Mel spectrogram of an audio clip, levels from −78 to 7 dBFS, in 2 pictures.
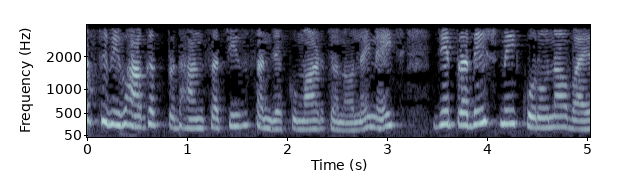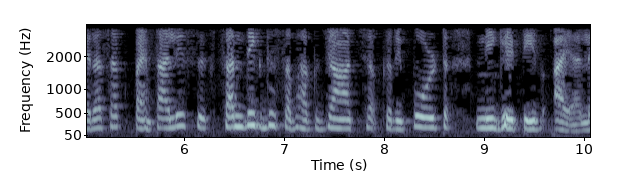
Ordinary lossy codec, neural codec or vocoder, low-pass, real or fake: none; none; 3.6 kHz; real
